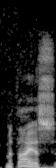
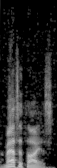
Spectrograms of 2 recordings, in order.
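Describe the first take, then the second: First: The name is said with three syllables. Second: The name is said with four syllables. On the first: The speaker calls it wrong. "I have been shortening it" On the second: The speaker calls it right. "Mattathias is a proper pronunciation"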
